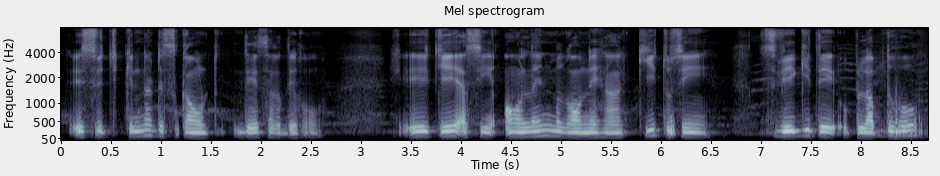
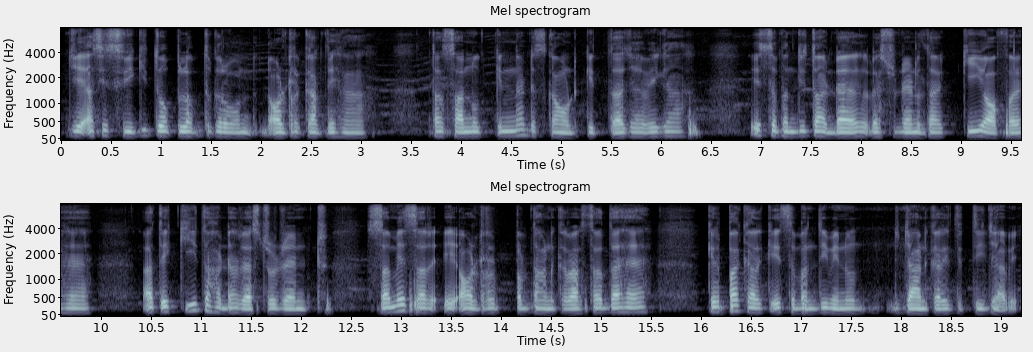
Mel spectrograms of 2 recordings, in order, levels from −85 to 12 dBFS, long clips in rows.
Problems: none marked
